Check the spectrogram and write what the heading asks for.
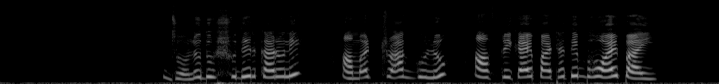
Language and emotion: Bengali, fearful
